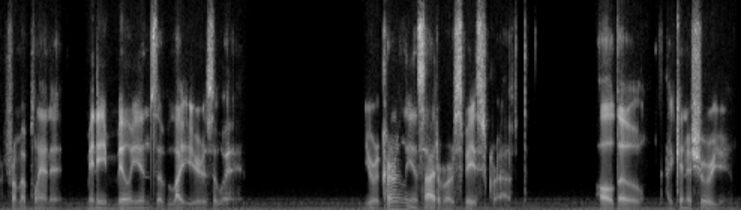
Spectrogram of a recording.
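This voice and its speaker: Man playing a very deep-voiced, officious alien scientist. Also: gravelly, background noise, heavily acted. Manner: stiff, officious, precise wording. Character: formal, easily exasperated male alien exobiologist. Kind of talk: scripted ASMR audio roleplay.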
